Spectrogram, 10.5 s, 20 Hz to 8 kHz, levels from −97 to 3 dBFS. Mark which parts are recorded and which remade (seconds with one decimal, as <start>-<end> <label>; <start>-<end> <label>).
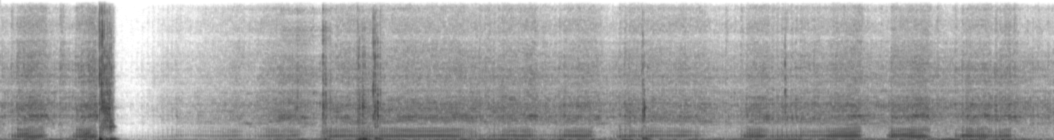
0.0-2.8 recorded; 2.8-3.3 remade; 3.3-10.5 recorded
